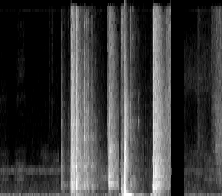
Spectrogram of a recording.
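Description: A quick volley of about four gunshots from a gunshot sound effect, starting about a second in. The third shot is the loudest, with a deep boom. The sound cuts off abruptly near the end.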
